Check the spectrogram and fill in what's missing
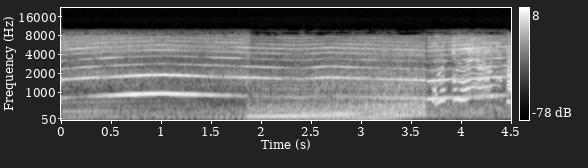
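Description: A police car siren in a film rises and wails loudly and continuously alongside engine rumble, its pitch steady at first and then wavering, with no speech over it.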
